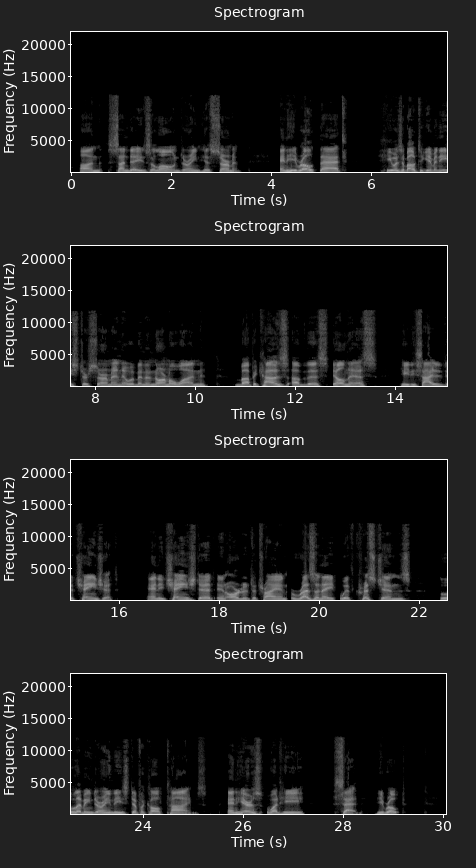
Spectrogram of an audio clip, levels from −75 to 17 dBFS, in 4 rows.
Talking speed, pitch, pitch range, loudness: 120 wpm, 125 Hz, 110-140 Hz, -27 LUFS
